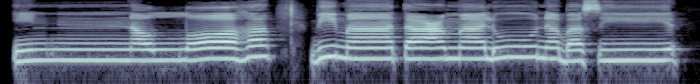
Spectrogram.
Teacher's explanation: یا ساکن ہے، یا ساکن سے پہلے زیر ہے تو یہاں پر یا مدہ ہے تو اسے دو حرکت کے برابر کھینچ کے پڑھا جائے گا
